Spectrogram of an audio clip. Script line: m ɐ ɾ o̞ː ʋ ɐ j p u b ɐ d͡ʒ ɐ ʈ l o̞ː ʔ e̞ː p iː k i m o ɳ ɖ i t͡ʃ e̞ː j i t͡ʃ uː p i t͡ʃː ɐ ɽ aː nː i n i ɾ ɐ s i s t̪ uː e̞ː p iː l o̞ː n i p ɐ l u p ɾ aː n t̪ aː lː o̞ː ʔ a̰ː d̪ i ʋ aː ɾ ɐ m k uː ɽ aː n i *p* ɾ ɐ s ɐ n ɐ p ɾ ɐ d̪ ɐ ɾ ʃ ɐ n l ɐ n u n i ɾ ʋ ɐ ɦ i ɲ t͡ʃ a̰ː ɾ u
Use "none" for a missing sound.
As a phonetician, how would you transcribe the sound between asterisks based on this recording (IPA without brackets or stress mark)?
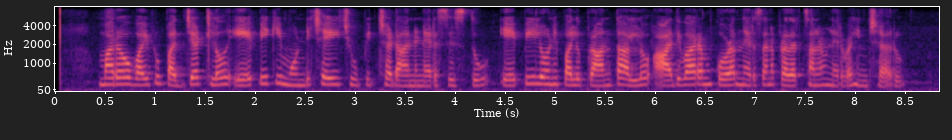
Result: none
